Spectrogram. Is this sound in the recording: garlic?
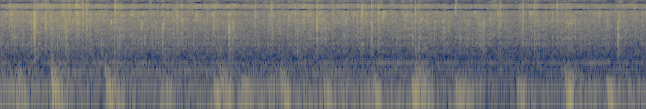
yes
